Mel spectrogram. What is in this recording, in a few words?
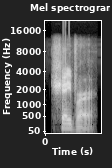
"shaver", American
